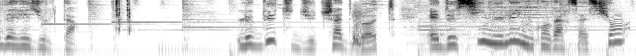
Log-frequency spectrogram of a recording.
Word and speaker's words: chatbot: chatbot un quoi un chatbot qu'est-ce que c'est déjà ça se prononce chatbot c'est la contraction de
